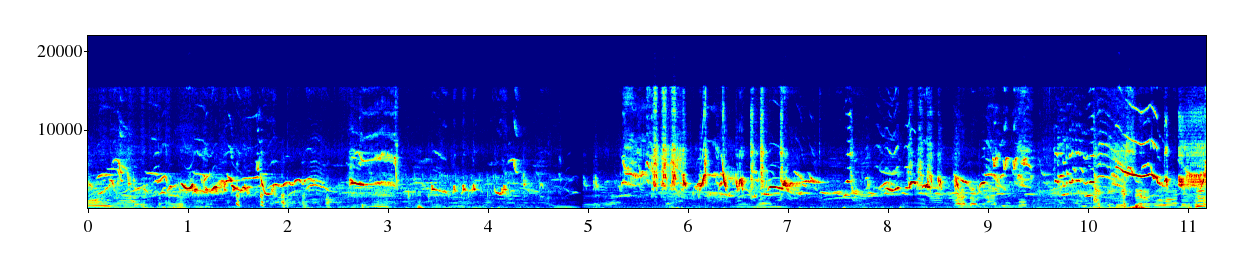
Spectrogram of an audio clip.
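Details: Oriental magpie-robin in Palembang singing a rich, varied run of whistles, trills and sweeping notes, loud and continuous with short pauses, mixed with human voices and background chatter.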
